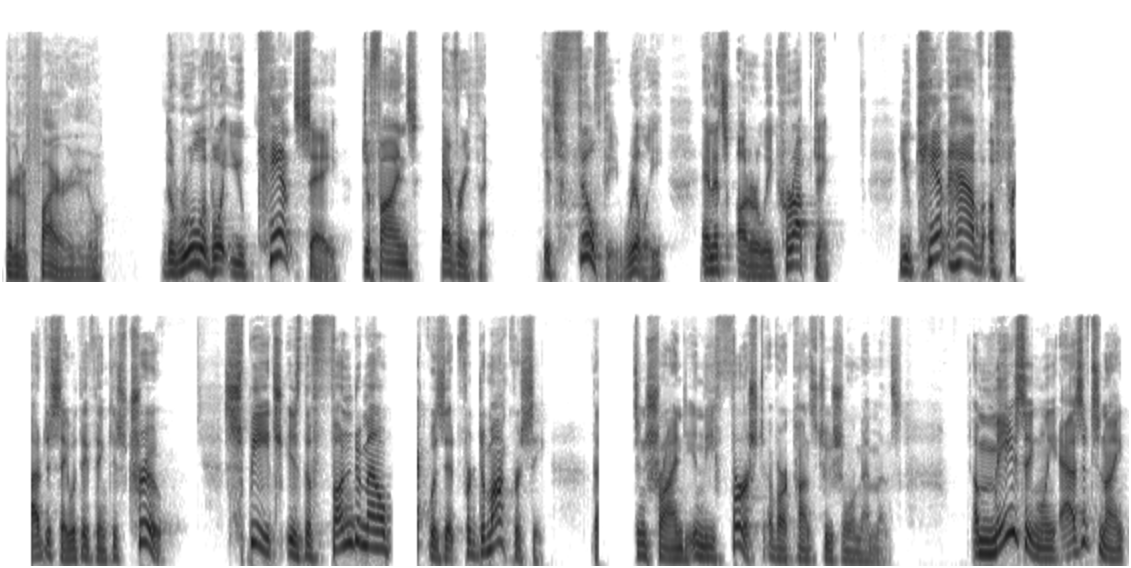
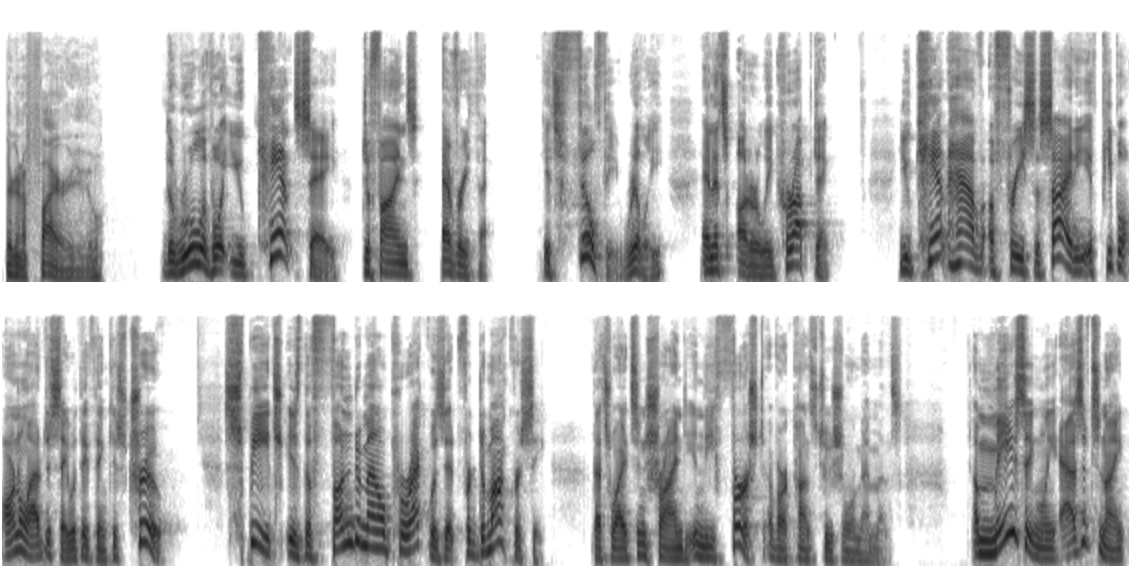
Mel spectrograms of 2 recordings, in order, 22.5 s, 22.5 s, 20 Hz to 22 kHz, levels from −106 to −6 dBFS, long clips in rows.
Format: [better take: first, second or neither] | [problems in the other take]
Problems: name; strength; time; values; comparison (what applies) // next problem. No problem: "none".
second | audio cutting out; at 10 s for 1.5 s, at 15 s and at 17 s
